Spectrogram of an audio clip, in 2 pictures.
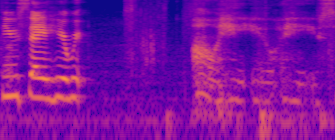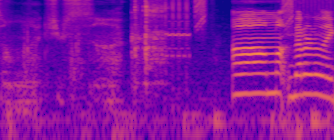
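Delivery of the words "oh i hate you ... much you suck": very soft whisper; hushed mock hatred, barely audible; whispered grumble. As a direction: whisper the insult under your breath. Muttering at entrant under breath.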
